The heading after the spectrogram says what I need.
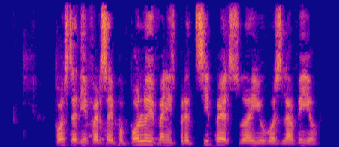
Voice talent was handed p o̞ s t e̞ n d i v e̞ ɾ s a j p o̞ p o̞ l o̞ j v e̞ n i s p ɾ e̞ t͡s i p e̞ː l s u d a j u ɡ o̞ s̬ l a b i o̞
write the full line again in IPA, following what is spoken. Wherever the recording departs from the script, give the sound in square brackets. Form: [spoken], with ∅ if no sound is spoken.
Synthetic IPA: p o̞ s t e̞ [∅] d i v e̞ ɾ s a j p o̞ p o̞ l o̞ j v e̞ n i s p ɾ e̞ t͡s i p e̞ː l s u d a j u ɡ o̞ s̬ l a [v] i o̞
